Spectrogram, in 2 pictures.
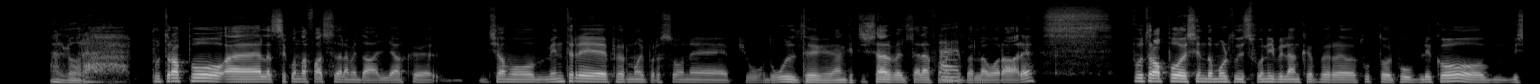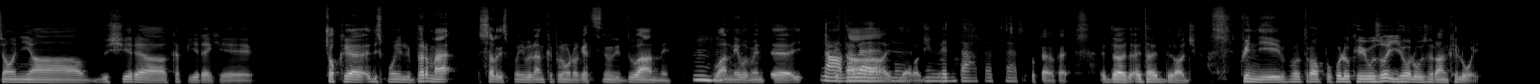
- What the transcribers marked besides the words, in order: sigh; "adulte" said as "dulte"; "disponibile" said as "disponile"
- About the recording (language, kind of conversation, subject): Italian, podcast, Come gestisci le notifiche dello smartphone?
